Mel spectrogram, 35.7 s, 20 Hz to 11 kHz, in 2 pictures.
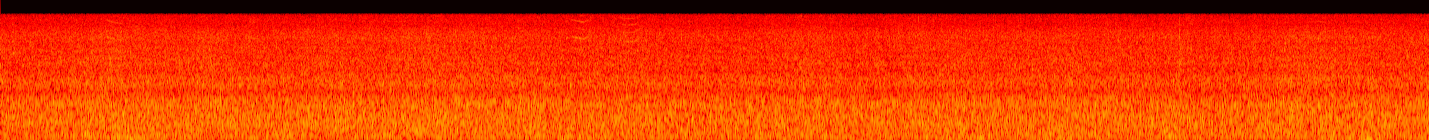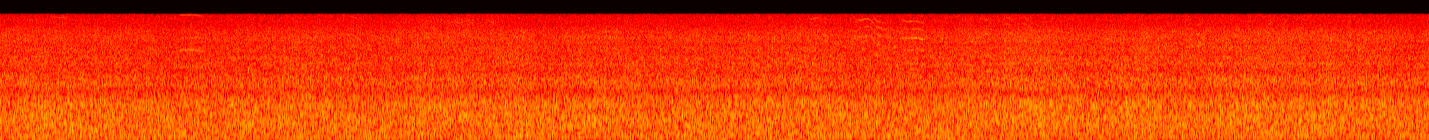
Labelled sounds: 1.3	1.6	Pacific white-sided dolphin, 6.1 to 6.8 kHz
7.1	8.0	Pacific white-sided dolphin, 4.2 to 7.2 kHz
20.1	20.4	Pacific white-sided dolphin, 3.1 to 7.7 kHz
28.6	28.8	Pacific white-sided dolphin, 6.2 to 7.0 kHz
29.1	29.5	Pacific white-sided dolphin, 4.2 to 6.8 kHz

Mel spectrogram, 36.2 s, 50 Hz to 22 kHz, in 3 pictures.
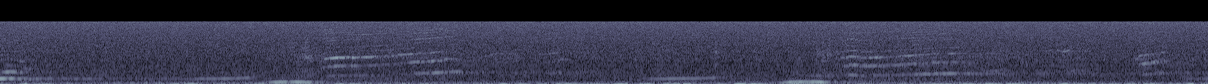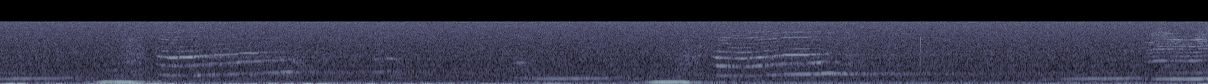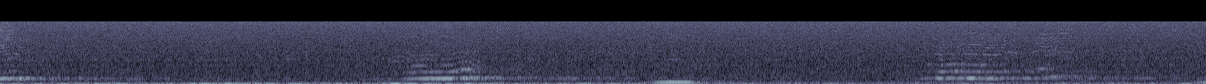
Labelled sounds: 3.2	4.6	humpback whale, 0.80 to 4.8 kHz
8.4	9.6	humpback whale, 0.83 to 4.8 kHz
11.4	11.7	humpback whale, 0.93 to 1.2 kHz
13.6	15.1	humpback whale, 0.86 to 1.8 kHz
15.8	16.1	humpback whale, 1.2 to 1.3 kHz
19.2	20.4	humpback whale, 0.80 to 4.8 kHz
23.5	24.2	humpback whale, 1.1 to 3.4 kHz
28.3	28.9	humpback whale, 0.90 to 1.6 kHz
33.6	34.0	humpback whale, 0.86 to 2.7 kHz

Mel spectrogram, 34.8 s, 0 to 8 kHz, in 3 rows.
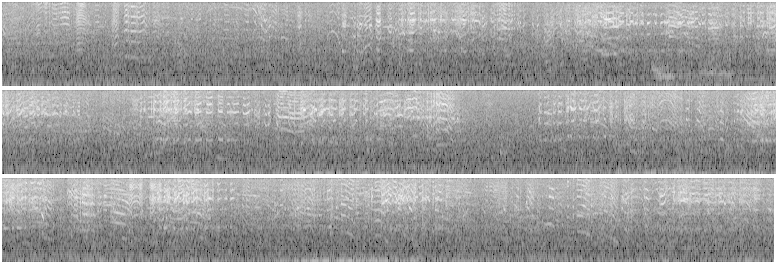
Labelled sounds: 0.7	2.2	Pacific white-sided dolphin, 1.9 to 7.2 kHz
3.1	3.7	Pacific white-sided dolphin, 6.0 to 6.7 kHz
5.0	6.6	Pacific white-sided dolphin, 2.3 to 5.2 kHz
7.0	7.7	Pacific white-sided dolphin, 2.0 to 5.3 kHz
8.9	12.6	Pacific white-sided dolphin, 0.99 to 6.1 kHz
13.6	15.5	Pacific white-sided dolphin, 1.1 to 6.7 kHz
15.7	18.4	Pacific white-sided dolphin, 1.7 to 7.7 kHz
19.7	20.5	Pacific white-sided dolphin, 2.3 to 4.9 kHz
21.0	21.7	Pacific white-sided dolphin, 2.0 to 3.0 kHz
22.7	23.9	Pacific white-sided dolphin, 1.2 to 7.5 kHz
24.3	25.3	Pacific white-sided dolphin, 1.4 to 5.8 kHz
25.7	27.1	Pacific white-sided dolphin, 1.8 to 7.4 kHz
27.7	29.5	Pacific white-sided dolphin, 1.7 to 6.8 kHz
29.9	30.2	Pacific white-sided dolphin, 4.9 to 5.3 kHz
31.8	32.5	Pacific white-sided dolphin, 0.80 to 7.6 kHz
33.0	34.0	Pacific white-sided dolphin, 3.2 to 5.8 kHz

